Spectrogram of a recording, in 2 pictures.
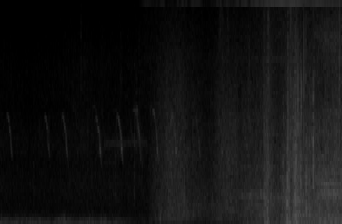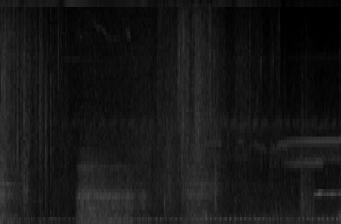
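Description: Hands rustling through grass and scraping soil in a few short bursts, with faint high chirps near the start.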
